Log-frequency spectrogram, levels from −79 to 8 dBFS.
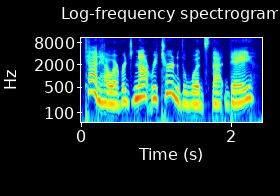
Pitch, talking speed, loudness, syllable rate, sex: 215 Hz, 250 wpm, -17 LUFS, 5.7 syllables/s, female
